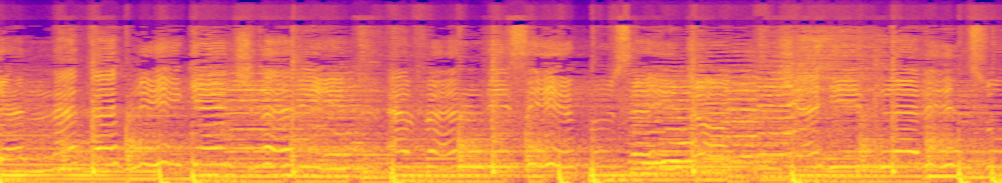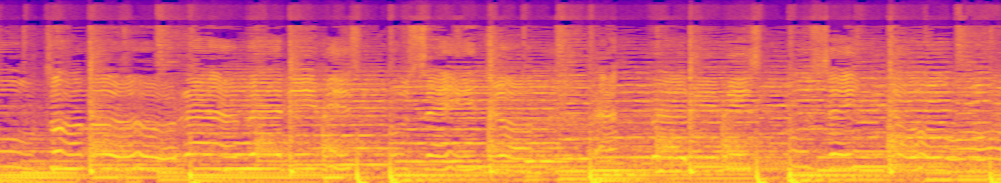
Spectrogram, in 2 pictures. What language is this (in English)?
Turkish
